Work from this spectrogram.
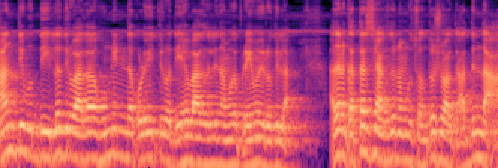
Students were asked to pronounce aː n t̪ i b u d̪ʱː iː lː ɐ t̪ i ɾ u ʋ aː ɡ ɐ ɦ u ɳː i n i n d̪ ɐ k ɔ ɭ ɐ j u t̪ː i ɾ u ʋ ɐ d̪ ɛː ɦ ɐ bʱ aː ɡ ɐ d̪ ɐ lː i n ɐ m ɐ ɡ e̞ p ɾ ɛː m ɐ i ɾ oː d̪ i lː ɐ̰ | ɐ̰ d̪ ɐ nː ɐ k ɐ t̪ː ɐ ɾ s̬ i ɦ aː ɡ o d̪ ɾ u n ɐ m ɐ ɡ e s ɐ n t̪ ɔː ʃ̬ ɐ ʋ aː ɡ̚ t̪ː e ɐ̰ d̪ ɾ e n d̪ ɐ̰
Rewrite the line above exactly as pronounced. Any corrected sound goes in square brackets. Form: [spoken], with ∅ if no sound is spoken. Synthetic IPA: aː n t̪ i b u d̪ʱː iː lː ɐ [d̪] i ɾ u ʋ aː ɡ ɐ ɦ u ɳː i n i n d̪ ɐ k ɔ ɭ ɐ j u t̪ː i ɾ u ʋ ɐ d̪ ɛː ɦ ɐ bʱ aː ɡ ɐ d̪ ɐ lː i n ɐ m ɐ ɡ e̞ p ɾ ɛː m ɐ i ɾ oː d̪ i lː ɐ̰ | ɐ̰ d̪ ɐ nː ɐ k ɐ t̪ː ɐ ɾ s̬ i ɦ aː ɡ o d̪ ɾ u n ɐ m ɐ ɡ e s ɐ n t̪ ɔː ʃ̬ ɐ ʋ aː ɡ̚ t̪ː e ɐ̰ d̪ ɾ [i] n d̪ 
